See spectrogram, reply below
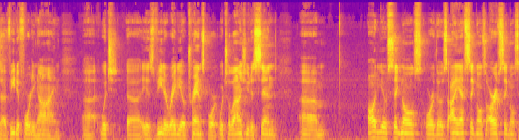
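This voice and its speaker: A man with a fairly low voice explains technical material as a presenter. His delivery is measured and informal, like walking through slides. Faint noise sits behind the voice. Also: darkish tone. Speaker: presenter from a radio maker.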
